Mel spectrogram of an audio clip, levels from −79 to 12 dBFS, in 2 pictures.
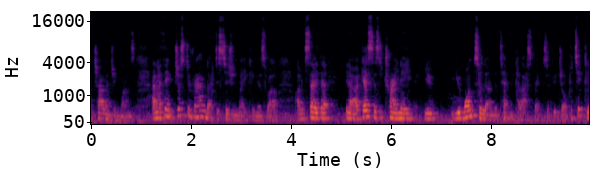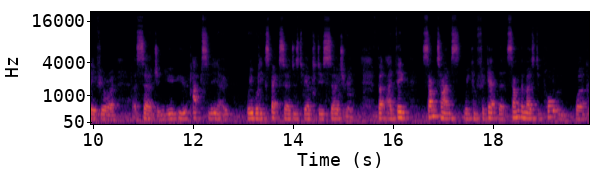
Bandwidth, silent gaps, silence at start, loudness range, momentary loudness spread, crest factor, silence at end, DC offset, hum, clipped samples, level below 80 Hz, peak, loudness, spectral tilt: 19.5 kHz; none; 0 s; 4 LU; 14 LU; 20 dB; 0 s; under 0.1%; none; under 0.1%; -56 dBFS; -12 dBFS; -33 LUFS; -6 dB/octave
